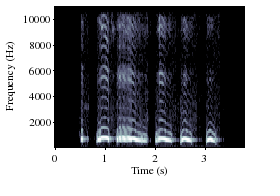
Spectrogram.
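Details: Spotted dove call used to lure other doves into calling: a short note, then a longer rolling coo and three mellow, slightly descending coos, low-pitched and clean against silence.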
